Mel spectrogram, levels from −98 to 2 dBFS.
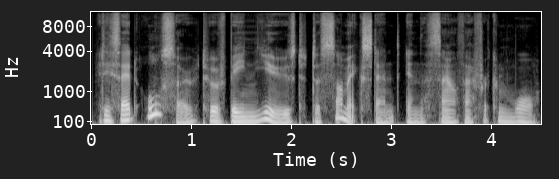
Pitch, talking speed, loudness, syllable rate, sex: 110 Hz, 215 wpm, -21 LUFS, 4.8 syllables/s, male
